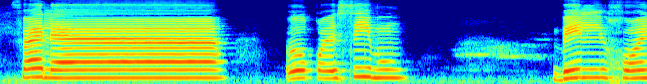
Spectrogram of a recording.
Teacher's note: قاف ساکن پہ قلقلہ ہوگا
